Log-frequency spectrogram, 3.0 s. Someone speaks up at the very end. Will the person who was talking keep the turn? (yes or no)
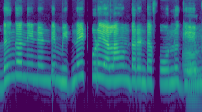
no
